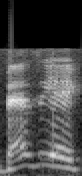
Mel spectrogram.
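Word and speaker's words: Bézier: curves yes the finest found out how to pronounce the same thing Bezier curves it's French obviously and you're going to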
